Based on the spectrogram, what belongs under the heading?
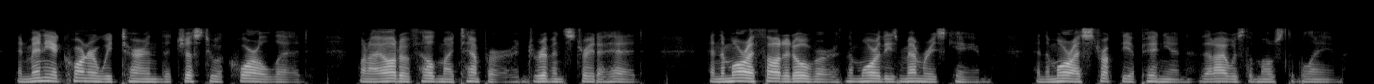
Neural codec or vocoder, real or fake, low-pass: none; real; 5.4 kHz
